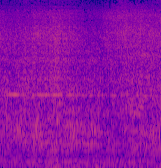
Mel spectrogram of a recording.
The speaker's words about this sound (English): The Shark Patrol helicopter gives the all clear, and the beach opens again to swimmers.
